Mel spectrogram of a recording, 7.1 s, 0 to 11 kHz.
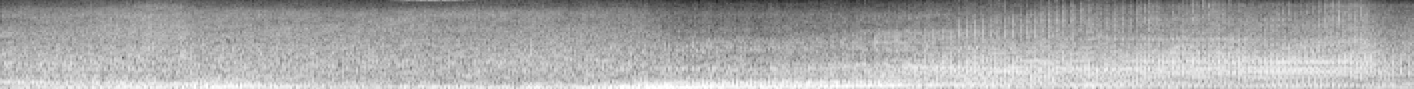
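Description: Lexus LFA's V10 engine running as the car pulls away at low speed. Its pitch falls over the first few seconds, then climbs in a couple of rising revs through the second half.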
